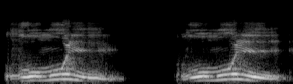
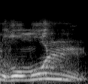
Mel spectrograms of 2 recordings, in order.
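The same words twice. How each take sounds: First: هم ال very slow, lips back at rest on the lam; lips relaxed at lam. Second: هم ال with the lips still rounded on the lam; wrong rounded lam. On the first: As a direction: drag it slowly, unround at the lam. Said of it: "هكذا". (هم ال مع إعادة الشفتين للسكون) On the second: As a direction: show the error, rounding carried over. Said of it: "لا نقول". (هم ال بضم الشفتين خطأً) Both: Shown as a demonstration.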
